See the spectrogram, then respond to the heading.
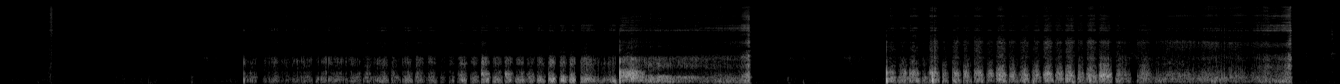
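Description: An empty, hollow, hand-sized white cardboard roll is held in one hand while the other hand's fingertips or nails tap and scratch its surface. Two long bursts of dense, rapid, dry scratching and tapping are heard, with a short pause between them. The sound is soft and mostly low-to-mid in pitch, with faint hollow resonance and little high-end brightness.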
